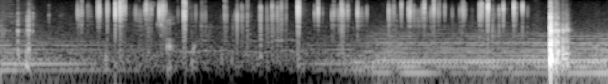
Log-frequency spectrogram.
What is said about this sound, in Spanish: Lanzamos los dados y cayeron en...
